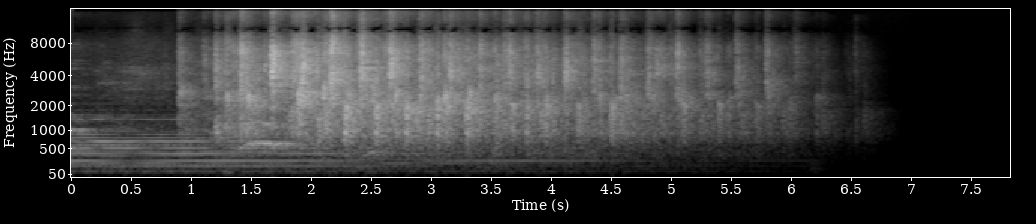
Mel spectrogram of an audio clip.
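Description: A grand piano's final chord rings on while audience applause starts about a second in, then fades away.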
